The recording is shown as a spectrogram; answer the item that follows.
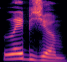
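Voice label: "лэбзьӧм", Komi, female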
